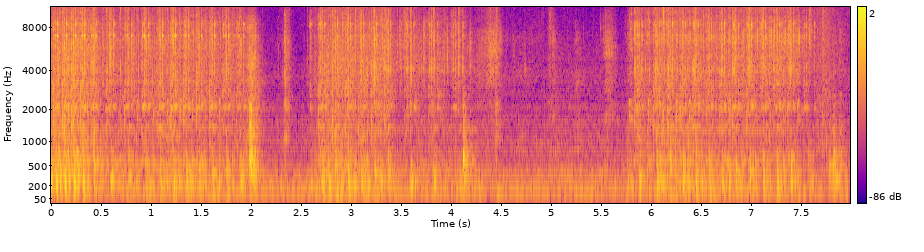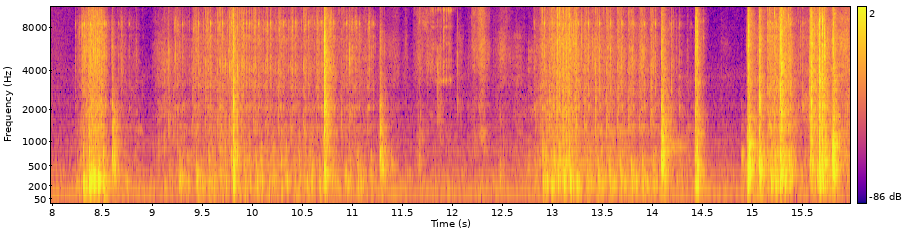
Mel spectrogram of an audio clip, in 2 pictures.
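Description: Sewing machine slowly stitching ultralight backpack fabric for a 30-litre hiking pack, bursts of rapid needle chatter broken by pauses, close and moderately loud with no talking.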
